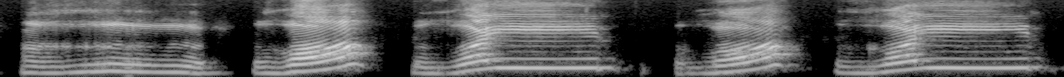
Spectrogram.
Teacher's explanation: পানি নিয়ে যে গার্গেল করলে যেরকম একটা সাউন্ড হয়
